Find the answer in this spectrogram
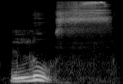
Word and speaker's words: loose: pen in the classroom loose is pronounced as if it has one o with an S sound at the end loose loose means not tight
